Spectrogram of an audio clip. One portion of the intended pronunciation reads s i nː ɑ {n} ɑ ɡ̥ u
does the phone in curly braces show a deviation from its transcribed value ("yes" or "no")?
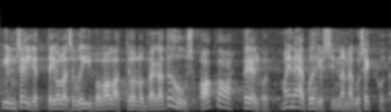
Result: no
